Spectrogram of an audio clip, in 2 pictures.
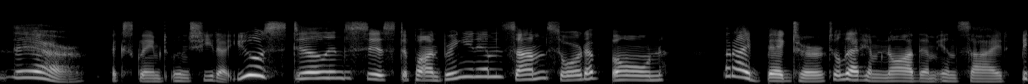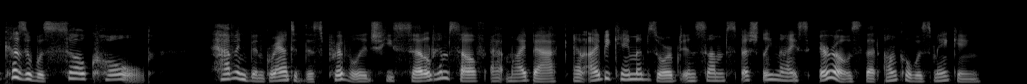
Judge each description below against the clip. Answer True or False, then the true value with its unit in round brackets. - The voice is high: True (200 Hz)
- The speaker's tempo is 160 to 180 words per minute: False (150 wpm)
